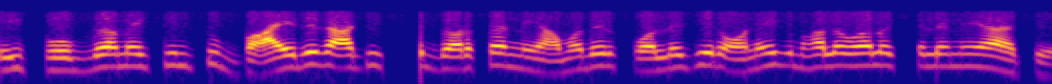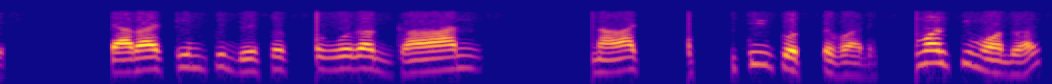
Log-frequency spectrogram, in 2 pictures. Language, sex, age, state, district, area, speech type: Bengali, male, 30-45, West Bengal, North 24 Parganas, urban, conversation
